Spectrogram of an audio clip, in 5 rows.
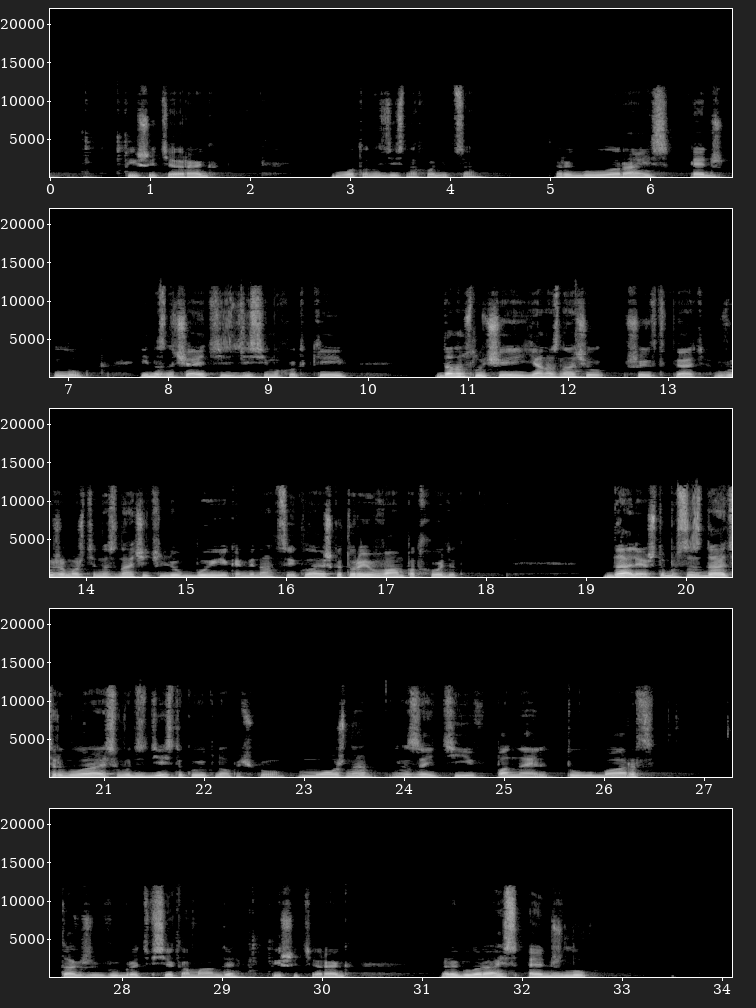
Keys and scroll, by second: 0.1-1.4 typing, 12.0 shift+5, 29.1-30.3 typing.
